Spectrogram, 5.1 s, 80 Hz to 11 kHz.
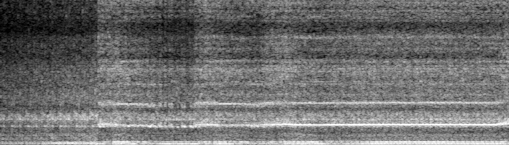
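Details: BMW E38 with M57 3.0 diesel after fitting a rebuilt turbo: steady high whistle over diesel rumble, climbing slightly with revs, same as old turbo; vanishes with variable geometry control valve connector unplugged, cause unknown.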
